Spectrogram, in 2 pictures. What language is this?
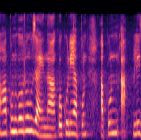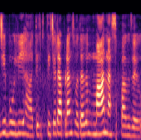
Konkani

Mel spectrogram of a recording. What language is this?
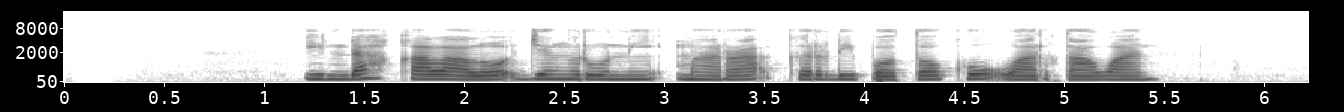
Sundanese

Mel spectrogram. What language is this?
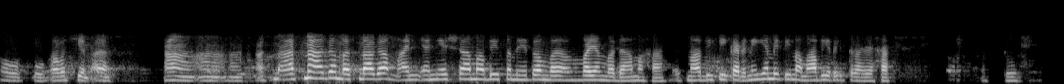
Sanskrit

